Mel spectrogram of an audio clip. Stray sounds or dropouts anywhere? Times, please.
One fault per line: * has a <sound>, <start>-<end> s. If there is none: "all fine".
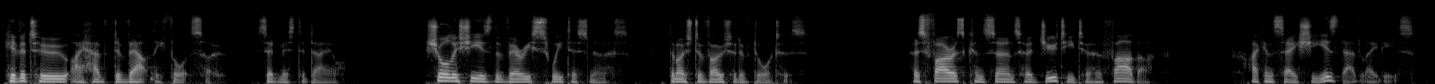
all fine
